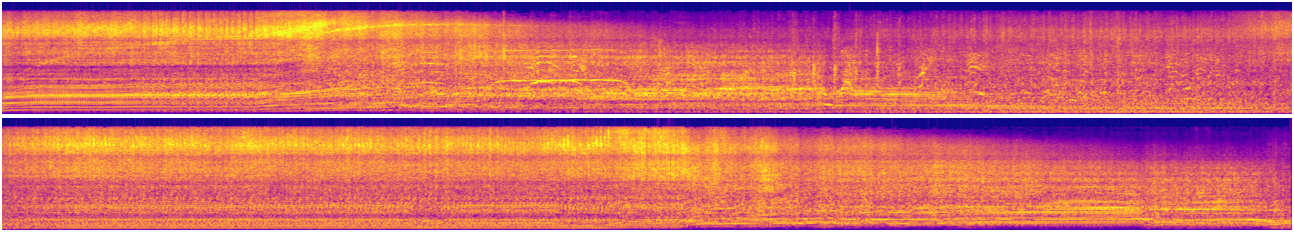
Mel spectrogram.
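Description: Drag-racing street cars launching and running at full throttle, the engine pitch climbing steeply over the first few seconds and then holding high. A second car's launch climbs again near the end.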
